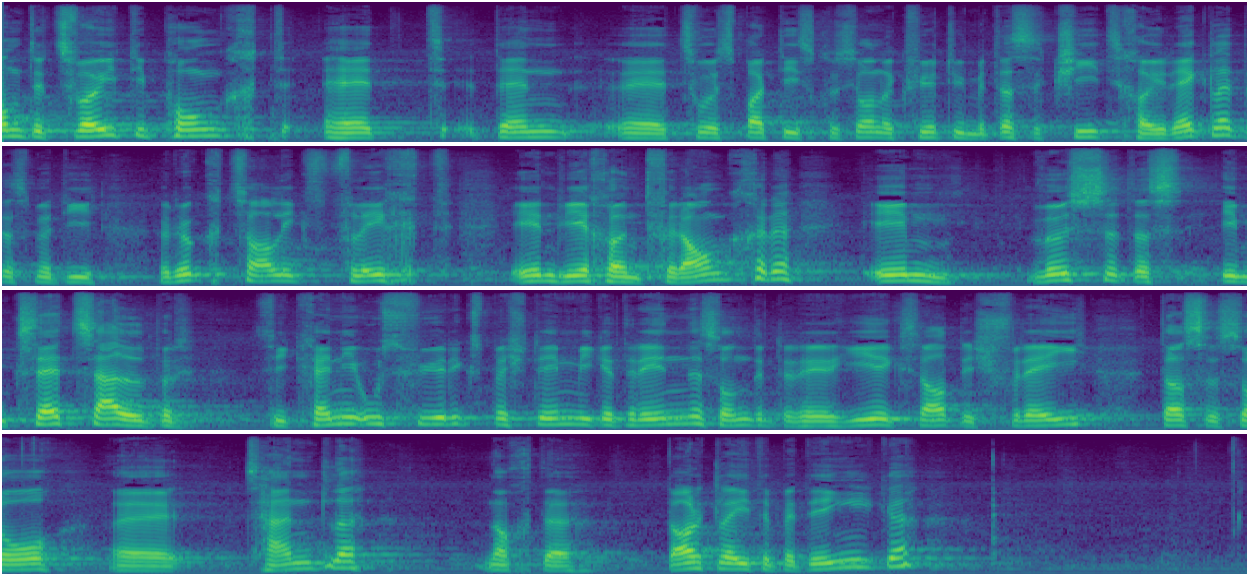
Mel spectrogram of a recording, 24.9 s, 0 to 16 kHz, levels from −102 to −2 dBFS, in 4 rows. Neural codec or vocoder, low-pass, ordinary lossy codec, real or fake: none; 14.4 kHz; none; real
